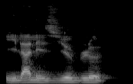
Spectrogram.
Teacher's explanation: you see how I connect the S that's usually silent to the next vowel sound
